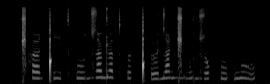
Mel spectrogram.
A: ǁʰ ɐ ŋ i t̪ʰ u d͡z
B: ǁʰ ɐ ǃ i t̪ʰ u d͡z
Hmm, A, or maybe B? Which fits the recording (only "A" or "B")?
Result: B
